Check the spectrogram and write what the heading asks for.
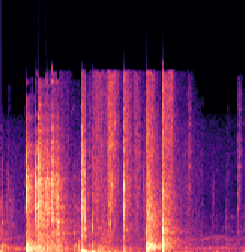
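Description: Handling sounds at a blacksmith's anvil: a short rustle, then one dull knock a little under a second in as the forged steel tongs are set down, followed by two quick light clicks.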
